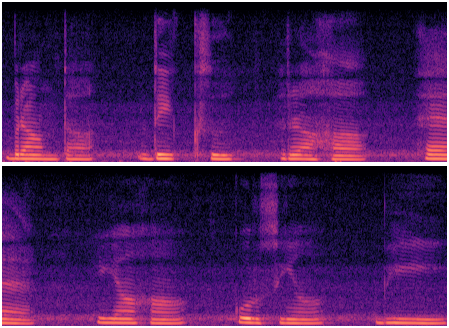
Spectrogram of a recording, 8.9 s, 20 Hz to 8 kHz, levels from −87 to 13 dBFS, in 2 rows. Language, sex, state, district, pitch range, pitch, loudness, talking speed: Hindi, female, Haryana, Rohtak, 185-205 Hz, 195 Hz, -18 LUFS, 45 wpm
